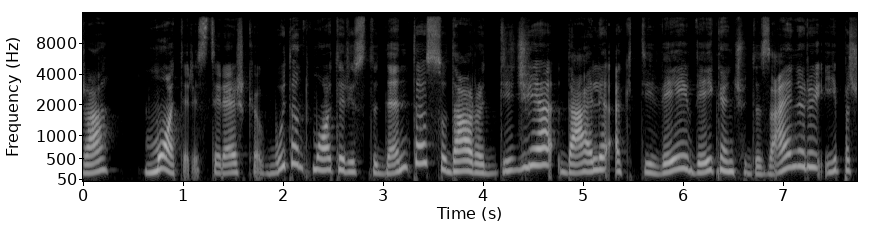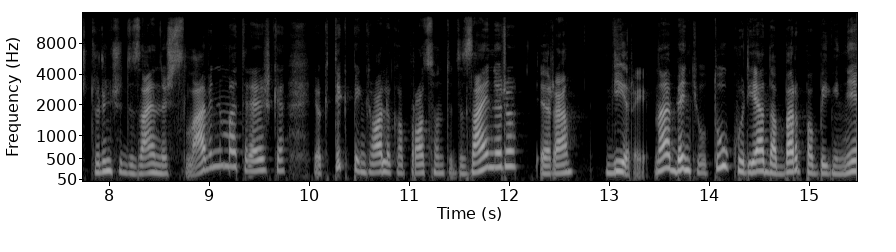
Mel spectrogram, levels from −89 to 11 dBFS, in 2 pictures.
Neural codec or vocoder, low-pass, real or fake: vocoder, 44.1 kHz, 128 mel bands every 256 samples, BigVGAN v2; 14.4 kHz; fake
